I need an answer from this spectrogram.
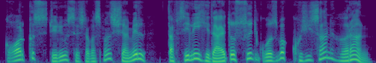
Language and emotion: Kashmiri, surprised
